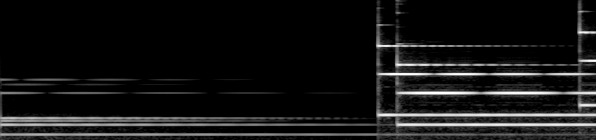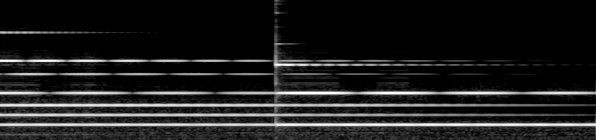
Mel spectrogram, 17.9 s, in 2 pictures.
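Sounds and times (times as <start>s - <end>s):
pentatonic bell melody: 5.6s - 17.8s.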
